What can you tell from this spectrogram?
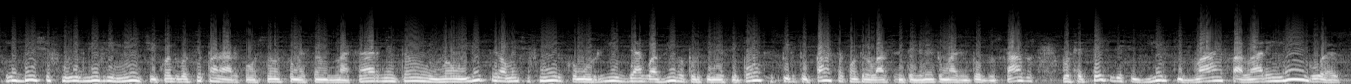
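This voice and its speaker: A man's voice: medium pitch, lively intonation, brisk, hardly any pauses. Man preacher, phone-like sound. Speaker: preacher teaching on ministry. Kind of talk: dubbed teaching talk. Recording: narrow phone-like recording.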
